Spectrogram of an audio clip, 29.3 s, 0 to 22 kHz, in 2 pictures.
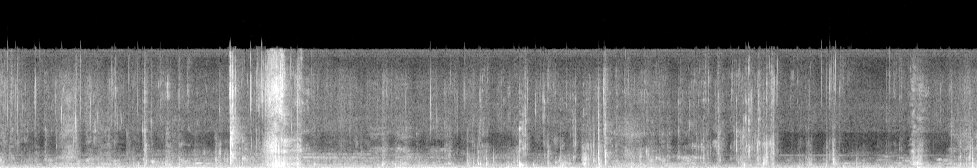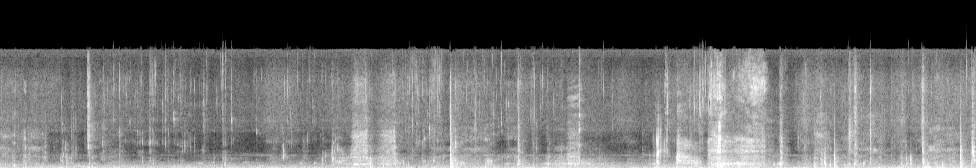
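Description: Close-miked eating: chewing and mouth sounds of rice and curry eaten by hand, with fingers mixing the wet rice on the plate. Scattered short clicks and smacks, with a few louder ones about 4 seconds in and near the end.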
